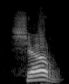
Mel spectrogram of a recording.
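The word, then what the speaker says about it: شر: this one, should be, you should read this heavily because it's non-voweled, and before this ra, there is a letter with a fatha. In that case, you should pronounce it heavily. So the first one is heavy. So you say sha, sha, shar, shar, okay? Shar. The sheen is not heavy.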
